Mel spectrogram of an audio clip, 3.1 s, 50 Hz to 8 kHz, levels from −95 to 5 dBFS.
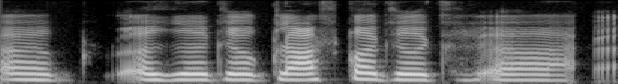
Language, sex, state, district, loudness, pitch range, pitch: Hindi, female, Haryana, Charkhi Dadri, -16 LUFS, 195-210 Hz, 200 Hz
